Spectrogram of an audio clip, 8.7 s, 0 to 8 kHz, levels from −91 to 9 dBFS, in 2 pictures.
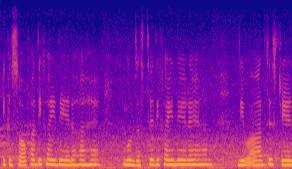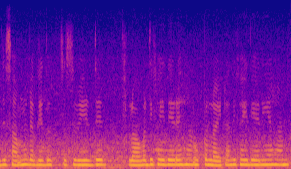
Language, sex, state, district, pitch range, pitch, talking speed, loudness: Punjabi, female, Punjab, Fazilka, 215-230 Hz, 225 Hz, 210 wpm, -13 LUFS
